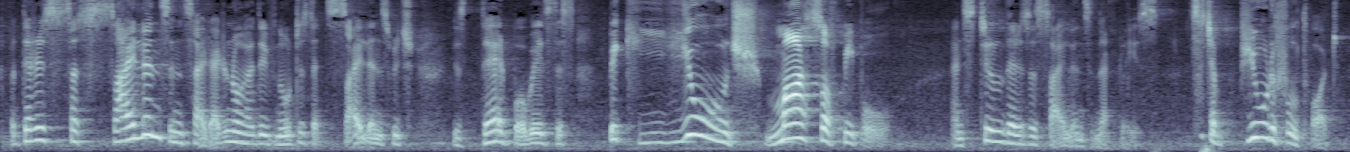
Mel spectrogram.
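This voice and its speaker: Animated South Indian woman teaching scripture. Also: mid-range voice, gravelly, slightly rough. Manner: animated, prompts listeners with questions. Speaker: spiritual teacher. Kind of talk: informal scripture discourse to a class, with Sanskrit verses.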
